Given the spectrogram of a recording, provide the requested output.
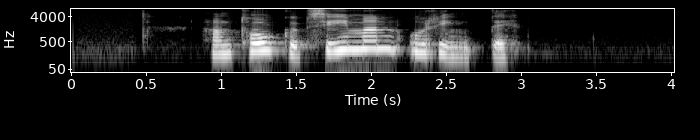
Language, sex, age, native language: Icelandic, female, 60-69, Icelandic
